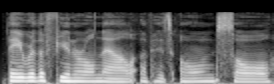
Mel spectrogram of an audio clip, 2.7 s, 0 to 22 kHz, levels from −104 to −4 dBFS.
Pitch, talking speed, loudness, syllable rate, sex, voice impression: 150 Hz, 195 wpm, -17 LUFS, 4.8 syllables/s, female, feminine, adult-like, tensed, powerful, hard, clear, fluent, intellectual, elegant, lively, slightly strict, sharp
